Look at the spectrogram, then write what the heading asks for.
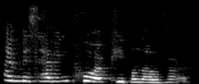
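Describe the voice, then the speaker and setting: A woman's voice: extremely high pitch, moderate pace, dark tone. A woman acting in a stage farce as the plaintive, theatrical child of a scheming rich family, on a dull lo-fi recording. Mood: pleading. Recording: dull lo-fi sound.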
